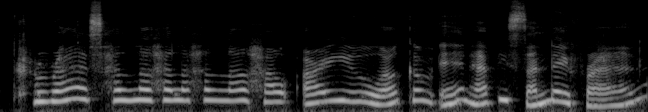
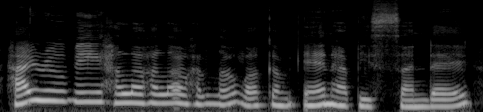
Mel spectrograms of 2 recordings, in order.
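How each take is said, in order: First: High, bright sing-song hello; excited greeting. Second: High, loud cheery hello; excited greeting. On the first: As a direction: welcome a friend with a big smile. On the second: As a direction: beam a big welcome to a friend. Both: Real, not acted. Greeting viewer in chat.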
